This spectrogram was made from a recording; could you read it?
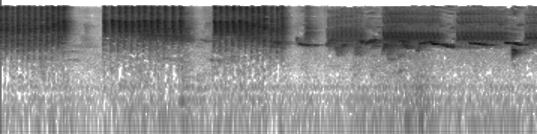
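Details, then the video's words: Caged trotol cucak cungkok from Bandung, still in training, its song filled with imitations of Katem, Bren, Rambatan, Parkit and Srindit. Loud bursts of dense, scratchy high chatter give way to sharp whistled notes and trills. "Cungko trotol gacor"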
